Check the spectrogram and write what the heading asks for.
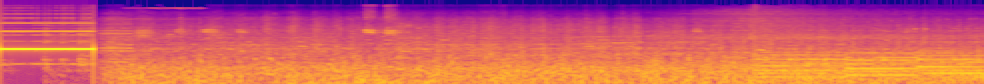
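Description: A loud, steady test-pattern beep lasting about a second, cutting off sharply, followed by the steady road and wind noise of an electric rickshaw (toto) riding along a street.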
